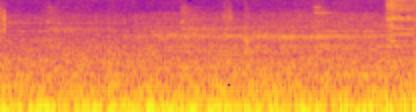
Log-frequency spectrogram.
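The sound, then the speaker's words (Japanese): A steady, low road rumble from a car driving along a very narrow road through rice fields beside a river, meeting no other cars, continuous and fairly loud throughout, with no voices. “ああそれにしても全然車とすれ違いませんねすごい細い道を走っているんですが車とすれ違いませんはい国葬地帯を走ってますね先ほど言いましたが川沿いに広がる田んぼを抜けています”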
